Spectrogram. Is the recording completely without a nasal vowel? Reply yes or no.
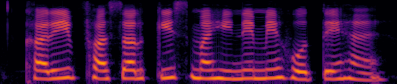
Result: no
